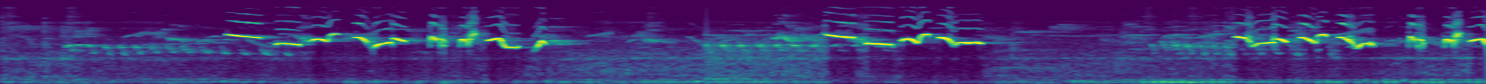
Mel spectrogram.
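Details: Kacer, the oriental magpie-robin, bursting into song full of isian, its stored imitated phrases; loud rapid runs of twisting, rising and falling whistles and sharp chips, in several spurts of a few seconds each, with a low background hum between.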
